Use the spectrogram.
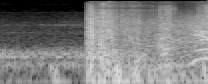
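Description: A single sharp gunshot rings out in the Red Dead Redemption game, loud and close, cracking suddenly after a quiet stretch and trailing off into a brief echoing tail.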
